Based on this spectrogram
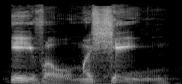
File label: deep voice evil machine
